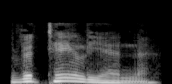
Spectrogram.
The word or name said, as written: Vitalian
